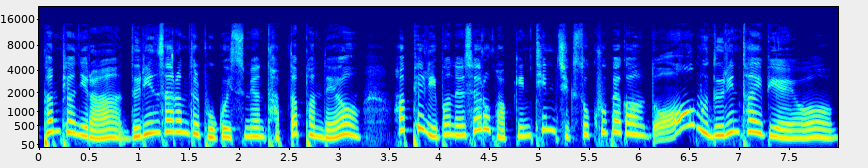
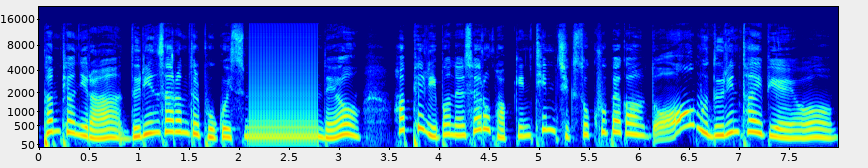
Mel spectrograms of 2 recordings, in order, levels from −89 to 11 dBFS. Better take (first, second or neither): first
